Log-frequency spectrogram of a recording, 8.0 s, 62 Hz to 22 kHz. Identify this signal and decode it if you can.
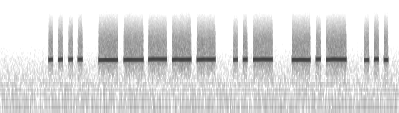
Morse code, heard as a whistle, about 12 wpm. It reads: H0UKS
